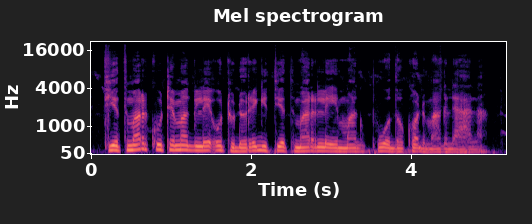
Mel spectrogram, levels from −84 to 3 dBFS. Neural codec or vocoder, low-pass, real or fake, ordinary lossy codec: vocoder, 44.1 kHz, 128 mel bands, Pupu-Vocoder; 19.8 kHz; fake; MP3, 96 kbps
